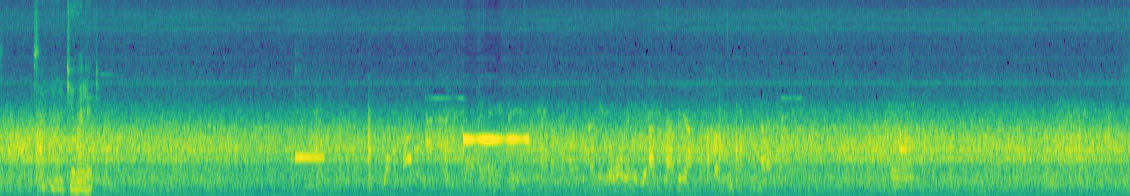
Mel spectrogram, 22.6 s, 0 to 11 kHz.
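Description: Ham radio receiver on 40-metre lower sideband being tuned up the band: steady band-noise hiss through the sideband filter, a short whistle about six seconds in and a louder steady whistle lasting over a second near the middle as it passes carriers, and faint garbled snatches of sideband voices later on. A voice is heard briefly at the start.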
